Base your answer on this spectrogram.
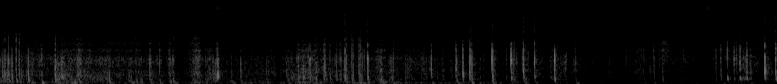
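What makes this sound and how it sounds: Long red nails grip and rub the black leather of a black and red leather jacket. It makes quiet, irregular crackling and creaking with dense sharp clicks and brief squeaky rubs, pausing and quieting near the middle before building again.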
